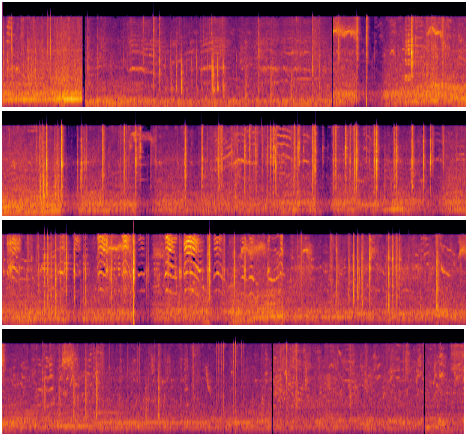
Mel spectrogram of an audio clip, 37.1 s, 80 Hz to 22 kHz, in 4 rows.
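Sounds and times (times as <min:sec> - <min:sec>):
high chirping: 0:11.1 - 0:37.0.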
